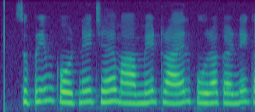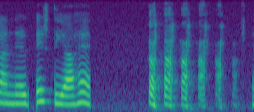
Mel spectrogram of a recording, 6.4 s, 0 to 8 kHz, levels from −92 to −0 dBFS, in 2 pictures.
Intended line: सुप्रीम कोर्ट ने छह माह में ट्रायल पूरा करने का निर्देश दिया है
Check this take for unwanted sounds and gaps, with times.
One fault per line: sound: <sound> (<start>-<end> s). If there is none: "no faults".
sound: dropout (3.5-3.6 s)
sound: laugh (5.0-6.3 s)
